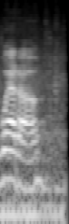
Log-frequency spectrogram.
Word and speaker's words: weta: She said, but there is this one bug called a weta, but I haven't seen one here in 2 weeks.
